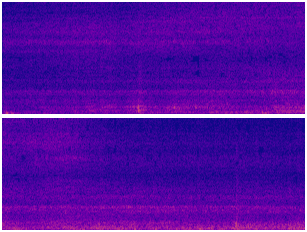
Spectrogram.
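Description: Electric multiple-unit passenger train rolling past at speed: a steady rush of wheels on rail that slowly grows louder as it nears, with two sharp clacks as the wheels cross rail joints.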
